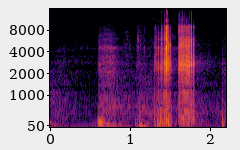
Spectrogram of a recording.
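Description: Handling noises picked up by a lectern microphone: a few short rustles and scrapes, the loudest pair about a second and a half in.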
